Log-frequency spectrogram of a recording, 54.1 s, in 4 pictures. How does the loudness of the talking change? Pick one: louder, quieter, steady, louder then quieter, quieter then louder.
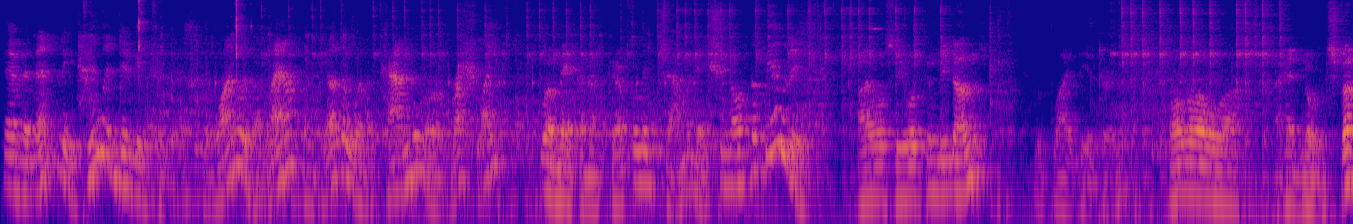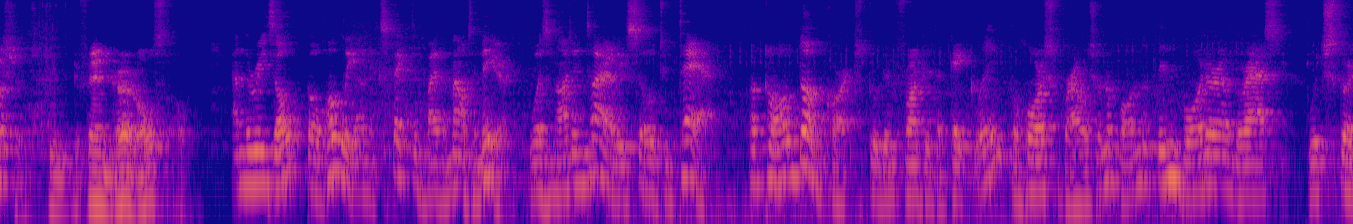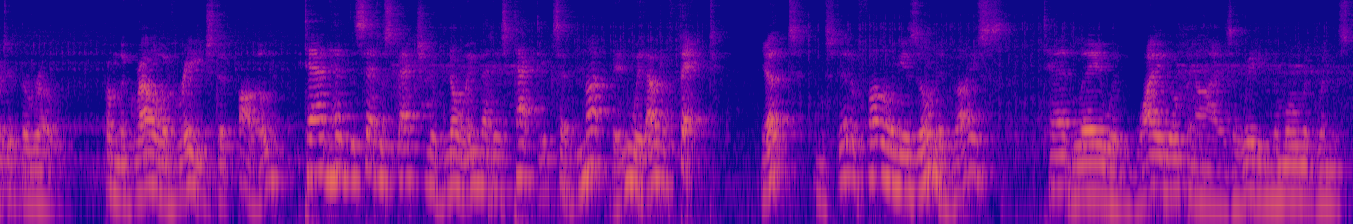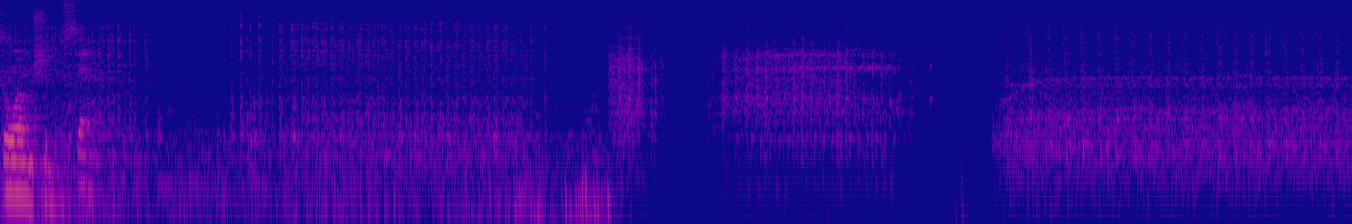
steady.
